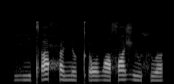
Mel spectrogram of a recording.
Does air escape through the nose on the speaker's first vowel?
no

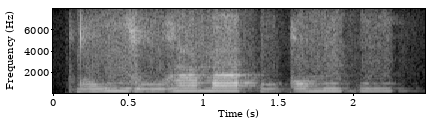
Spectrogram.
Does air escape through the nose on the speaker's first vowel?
yes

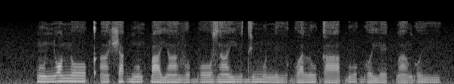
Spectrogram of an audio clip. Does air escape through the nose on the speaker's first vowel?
yes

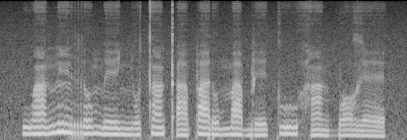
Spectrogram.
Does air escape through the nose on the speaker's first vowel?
yes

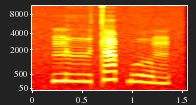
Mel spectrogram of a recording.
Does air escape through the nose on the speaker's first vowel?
no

